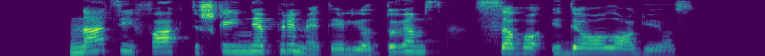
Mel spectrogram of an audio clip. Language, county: Lithuanian, Utena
